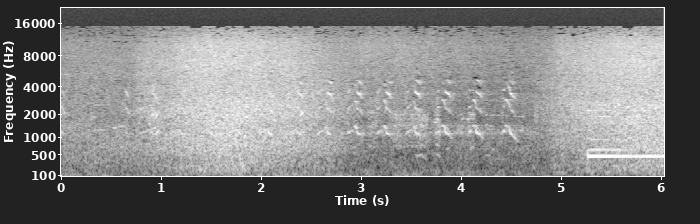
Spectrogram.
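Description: A steady rushing noise, like wind on the microphone, with a quick run of short bird calls in the middle. Near the end a music track with held notes starts abruptly.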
